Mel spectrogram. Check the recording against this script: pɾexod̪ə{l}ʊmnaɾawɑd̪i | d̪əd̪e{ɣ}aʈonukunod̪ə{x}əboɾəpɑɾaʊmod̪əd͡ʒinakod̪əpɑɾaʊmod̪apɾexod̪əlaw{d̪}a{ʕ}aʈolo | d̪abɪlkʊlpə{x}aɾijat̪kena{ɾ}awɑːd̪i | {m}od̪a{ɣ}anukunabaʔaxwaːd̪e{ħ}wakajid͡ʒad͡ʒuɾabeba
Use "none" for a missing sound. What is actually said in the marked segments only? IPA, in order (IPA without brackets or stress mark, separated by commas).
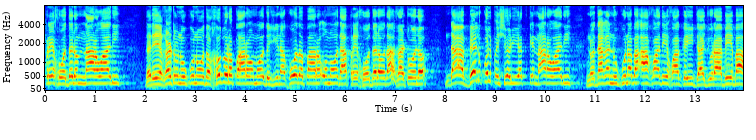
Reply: l, ɣ, x, d̪, ɣ, ʃ, ɾ, n, ɣ, x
